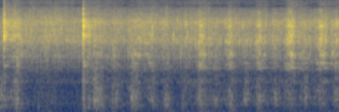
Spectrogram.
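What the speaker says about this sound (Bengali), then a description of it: "গরম তেলের মধ্যে আমি পেঁয়াজ আর চিংড়ি মাছটা কতক্ষণ নেড়ে মোটামুটি হয়ে গেছে" Onion and shrimp are stirred in hot oil, producing a soft steady sizzle broken by a couple of sharp spatula clacks, close and moderately quiet with no talking.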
